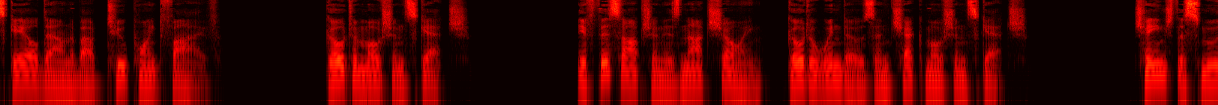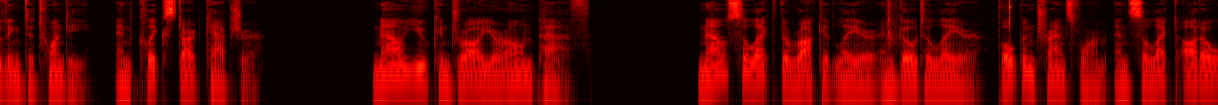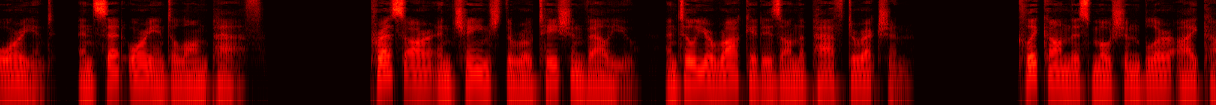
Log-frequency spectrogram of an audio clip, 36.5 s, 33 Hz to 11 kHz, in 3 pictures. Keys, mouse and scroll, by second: 3.6 click, 6.0 click, 9.6 click, 14.0-17.6 drag, 19.3 r, 21.1 click, 26.0-33.6 drag, 34.4-36.2 drag.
